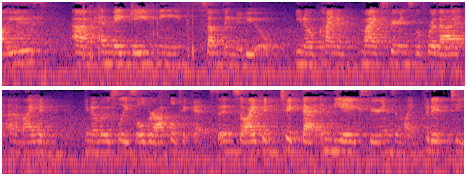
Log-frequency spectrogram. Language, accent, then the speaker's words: English; Alamogordo, New Mexico, United States; also born or lived in Santa Fe, New Mexico / Albuquerque, New Mexico; I'm a New Mexico girl. I mean, I've lived here pretty much my entire life. I was born in Santa Fe and grew up in Alamogordo until I was 14 and then moved to the big city of Albuquerque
